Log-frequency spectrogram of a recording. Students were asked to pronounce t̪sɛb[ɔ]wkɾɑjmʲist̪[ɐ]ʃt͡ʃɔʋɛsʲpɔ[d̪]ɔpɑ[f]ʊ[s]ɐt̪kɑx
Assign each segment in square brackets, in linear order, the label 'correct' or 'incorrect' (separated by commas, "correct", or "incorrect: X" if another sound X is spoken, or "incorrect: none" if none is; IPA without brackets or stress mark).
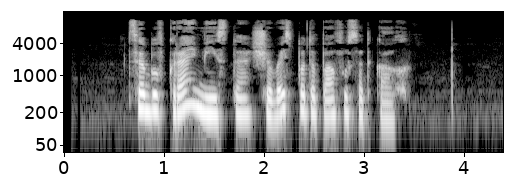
incorrect: u, correct, incorrect: t̪, correct, correct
